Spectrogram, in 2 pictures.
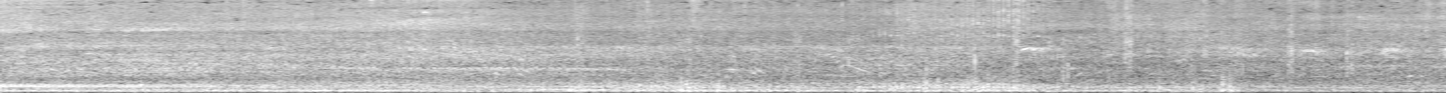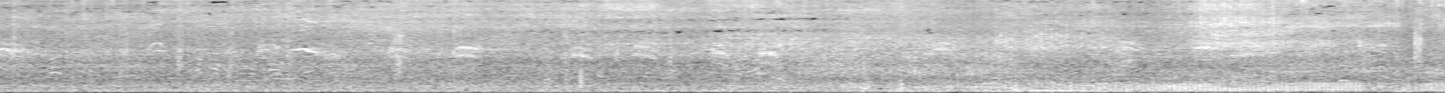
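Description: An auto-rickshaw engine putters nearby.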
